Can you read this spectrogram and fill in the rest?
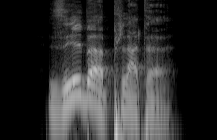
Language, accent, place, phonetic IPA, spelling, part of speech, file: German, Germany, Berlin, [ˈzɪlbɐˌplatə], Silberplatte, noun, De-Silberplatte.ogg
- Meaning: silver platter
